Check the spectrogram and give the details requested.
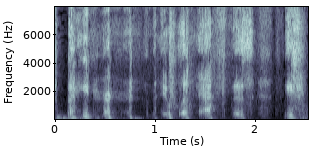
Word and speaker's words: Boehner: our government Boehner Boner it's his real name why not just pronounce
